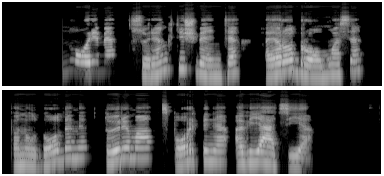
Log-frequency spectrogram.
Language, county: Lithuanian, Vilnius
